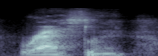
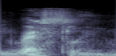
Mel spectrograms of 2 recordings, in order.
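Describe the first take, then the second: First: The word has a country-style, drawled pronunciation. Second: The word has a standard, Bay Area pronunciation. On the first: "We don't say wrestling" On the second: "I'm from the Bay Area, so we say wrestling"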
